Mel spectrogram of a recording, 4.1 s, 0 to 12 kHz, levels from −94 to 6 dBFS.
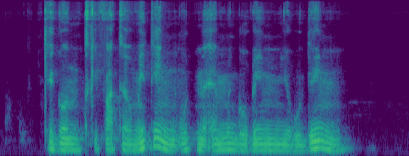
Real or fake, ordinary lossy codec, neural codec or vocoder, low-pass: real; Opus, 16 kbps; none; 10.8 kHz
